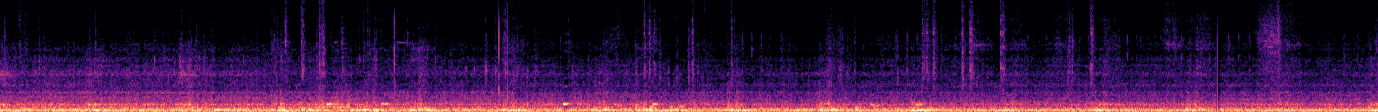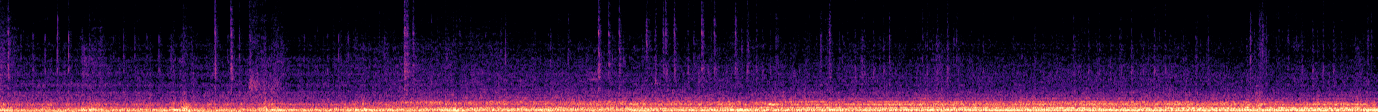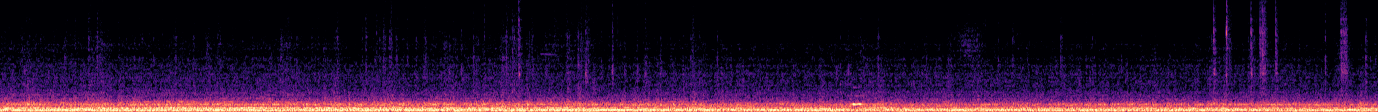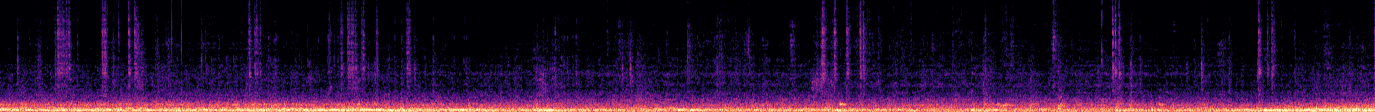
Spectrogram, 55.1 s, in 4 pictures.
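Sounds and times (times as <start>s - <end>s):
diesel engine drone: 0.0s - 55.0s
railcar rumbling on track: 0.0s - 55.0s
clicks and rattles: 39.6s - 46.0s, 46.6s - 55.0s.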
